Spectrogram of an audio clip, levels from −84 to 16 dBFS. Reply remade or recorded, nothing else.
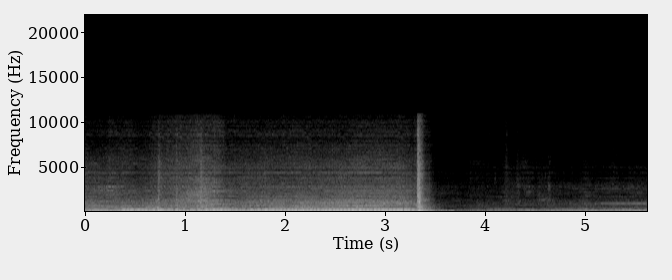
remade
